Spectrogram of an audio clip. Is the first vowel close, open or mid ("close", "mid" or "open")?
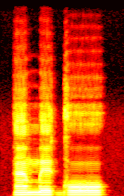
mid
